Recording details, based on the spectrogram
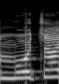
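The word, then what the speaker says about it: moocher: Such a मोचा यू आर. Are silent होगा, मोचा pronounce करेंगे.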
